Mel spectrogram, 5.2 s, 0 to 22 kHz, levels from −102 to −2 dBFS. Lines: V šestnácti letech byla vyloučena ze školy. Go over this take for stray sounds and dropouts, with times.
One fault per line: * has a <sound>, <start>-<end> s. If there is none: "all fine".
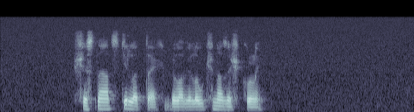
all fine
